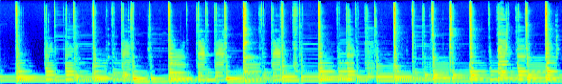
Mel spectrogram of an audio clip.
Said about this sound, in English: using palm muting, where you take the meaty part of your picking hand and subtly mute the strings. It allows the strings to still speak, but gives them a completely different texture.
